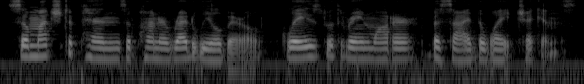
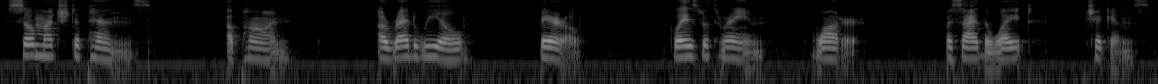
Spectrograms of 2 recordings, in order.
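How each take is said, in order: First: It is read smoothly as one whole sentence. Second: It is read choppily with pauses at each break. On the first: The speaker calls it right. "That is to be read like a whole sentence" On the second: The speaker calls it wrong. "My second reading of The Red Wheelbarrow sounded very choppy"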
